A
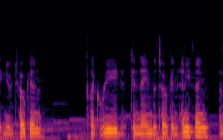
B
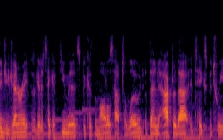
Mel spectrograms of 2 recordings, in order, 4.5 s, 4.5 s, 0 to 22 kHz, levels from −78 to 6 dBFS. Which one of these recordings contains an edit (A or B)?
B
